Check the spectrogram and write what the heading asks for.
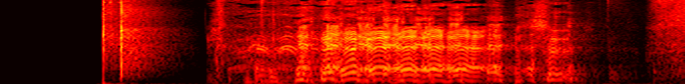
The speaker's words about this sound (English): Is that our soundbite now for punchable faces? A slap at the end.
